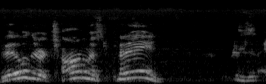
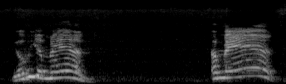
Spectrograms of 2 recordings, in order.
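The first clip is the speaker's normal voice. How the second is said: rising proclamation; 5 semitones higher than usual. Acted. Climax of the Kipling poem.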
